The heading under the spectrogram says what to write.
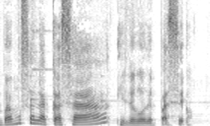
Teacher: en México se observa el ascenso más el alargamiento silábico al final de una frase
